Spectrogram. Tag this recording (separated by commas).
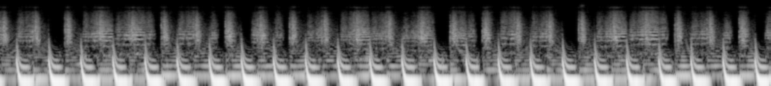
Music, Techno, Electronic music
